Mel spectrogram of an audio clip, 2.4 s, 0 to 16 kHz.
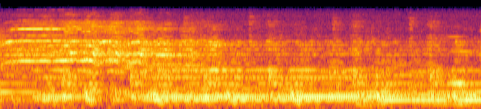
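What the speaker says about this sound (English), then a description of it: "I always have trouble climbing this stinking horse" A horse in the N64 game The Legend of Zelda: Ocarina of Time whinnies as it is mounted, a bright drawn-out neigh with light hoof clops, fairly quiet and with no talking.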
